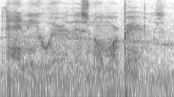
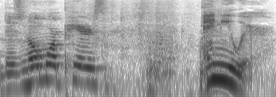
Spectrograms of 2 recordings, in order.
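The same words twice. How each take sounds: First: Breathy whisper, much softer. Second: Said in the usual way. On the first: Real, not acted. Echoing the sold-out news in a whisper. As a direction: whisper it like it's a tragedy. Repeats it in despair.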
